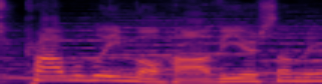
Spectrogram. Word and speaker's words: Mojave: French oh man the Spanish J which is pronounced H oh my God it is I I spent the entire stream calling it the mojabi desert nobody thought to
